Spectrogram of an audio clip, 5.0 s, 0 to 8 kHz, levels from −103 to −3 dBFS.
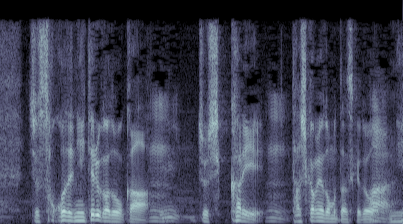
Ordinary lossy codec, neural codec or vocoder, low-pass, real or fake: MP3, 64 kbps; none; 7.2 kHz; real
